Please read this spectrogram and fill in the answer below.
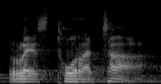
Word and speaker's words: restaurateur: Well, you say restaurateur, a restaurateur. And a restaurateur is a person who owns a restaurant, or if you like, a restaurant.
